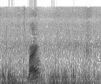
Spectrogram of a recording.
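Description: A single spoken word about half a second in, over a steady low rumble of wind buffeting the microphone.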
